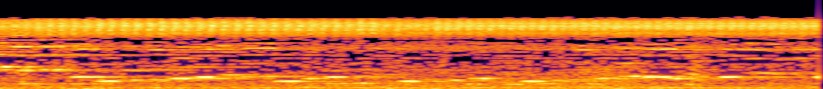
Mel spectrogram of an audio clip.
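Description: A dense, steady, high-pitched chorus of singing insects, finely pulsing, with faint melodic notes underneath.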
